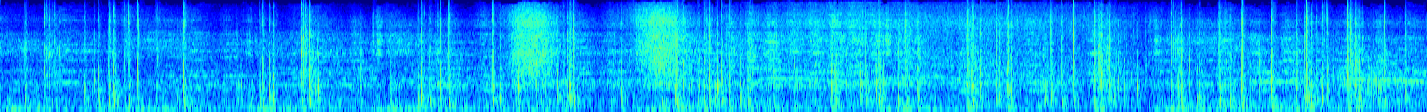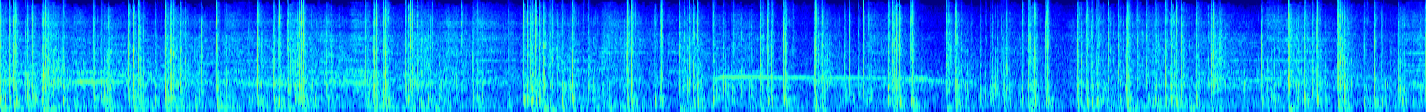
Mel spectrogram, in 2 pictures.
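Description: A fireworks display: bangs going off in quick, unbroken succession, with music playing underneath.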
